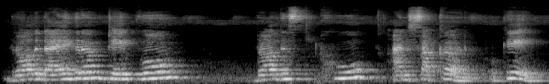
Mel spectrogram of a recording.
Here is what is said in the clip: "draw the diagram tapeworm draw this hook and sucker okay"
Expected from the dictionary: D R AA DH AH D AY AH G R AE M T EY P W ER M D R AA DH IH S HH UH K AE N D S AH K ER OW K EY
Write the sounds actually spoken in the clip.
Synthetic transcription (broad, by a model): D R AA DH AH D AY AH G R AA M T EY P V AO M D R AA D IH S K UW AE N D S AH K ER OW K EY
